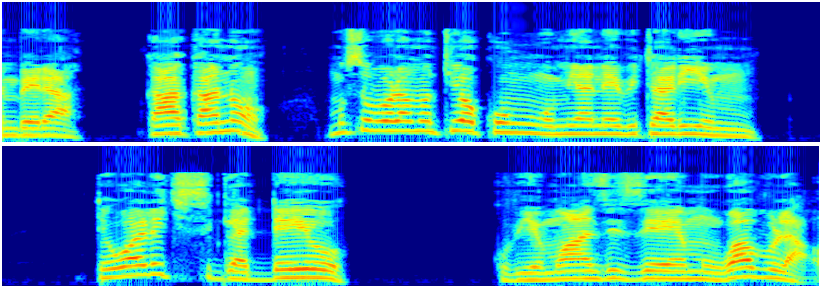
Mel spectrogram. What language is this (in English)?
Ganda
